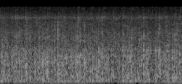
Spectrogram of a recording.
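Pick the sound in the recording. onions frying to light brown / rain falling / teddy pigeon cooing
rain falling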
